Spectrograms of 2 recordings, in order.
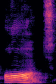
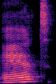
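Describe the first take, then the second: First: The word aunt has a different vowel from ant. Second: The word aunt sounds exactly like ant. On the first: Only some Americans say it this way. "sometimes you will hear some Americans say aunt" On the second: This is how most Americans say it. "So for most Americans, it's the same"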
